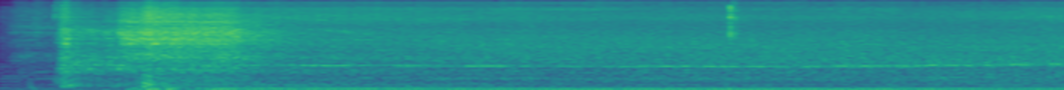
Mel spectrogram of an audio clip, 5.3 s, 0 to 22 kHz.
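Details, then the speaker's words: Porsche 911 SC at idle, checked with a lab scope ignition probe; the engine catches quickly and settles with a faintly uneven pulse. Low spark resistance on cylinder four, with a slight shake but no dead cylinder: slight misfire at idle. "so here I'm dealing with a low resistance on my number four uh car shaking just a little bit um but it doesn't sound and feel like it has a dead hole just from looking at this data"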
